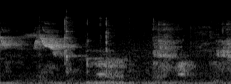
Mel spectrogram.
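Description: Wire whisk beating a chunky egg-and-vegetable batter in a glass bowl: irregular strokes of the wires scraping and clicking against the glass, with wet slaps of the batter.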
